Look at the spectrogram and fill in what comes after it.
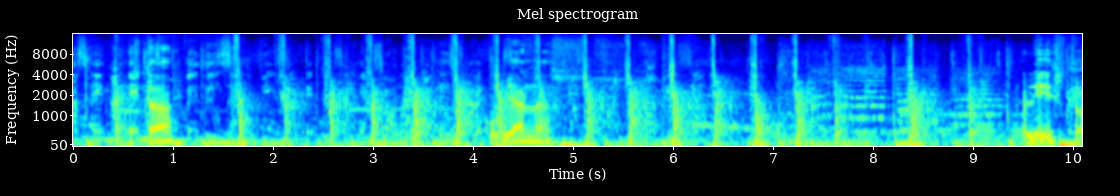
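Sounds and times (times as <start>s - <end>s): knife chopping on wooden board: 1.6s - 9.3s.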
